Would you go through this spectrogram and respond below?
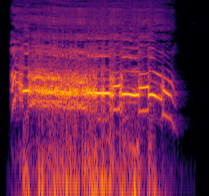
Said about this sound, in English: Across the sea, in a special cell designed by the Brothers of the Order of the Dagger and Cross, a confused demon awakes, and before she blinks twice, knows she has been tricked. Her screams echo throughout the bowels of the abbey.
